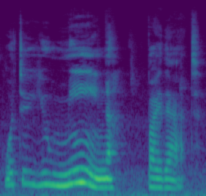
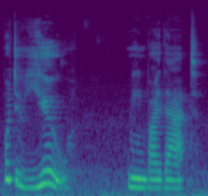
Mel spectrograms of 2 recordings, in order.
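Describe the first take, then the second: First: The emphasis falls on the word mean. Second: The emphasis falls on the word you.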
